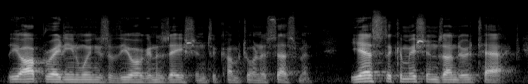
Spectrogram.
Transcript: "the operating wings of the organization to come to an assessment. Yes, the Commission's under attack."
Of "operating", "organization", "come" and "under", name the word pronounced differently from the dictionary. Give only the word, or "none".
none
